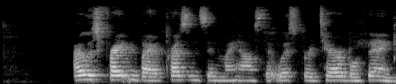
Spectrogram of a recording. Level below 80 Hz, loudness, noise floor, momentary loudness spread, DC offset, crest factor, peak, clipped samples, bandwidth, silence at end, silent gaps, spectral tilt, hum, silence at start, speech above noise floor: -62 dBFS; -18 LUFS; -66 dBFS; 10 LU; under 0.1%; 16 dB; -2 dBFS; under 0.1%; 16 kHz; 0 s; none; -4 dB/octave; none; 0.75 s; 49 dB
